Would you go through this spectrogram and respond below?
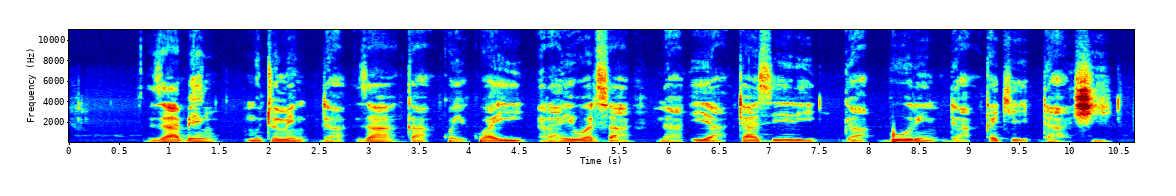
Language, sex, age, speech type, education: Hausa, male, 15-29, spontaneous, tertiary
